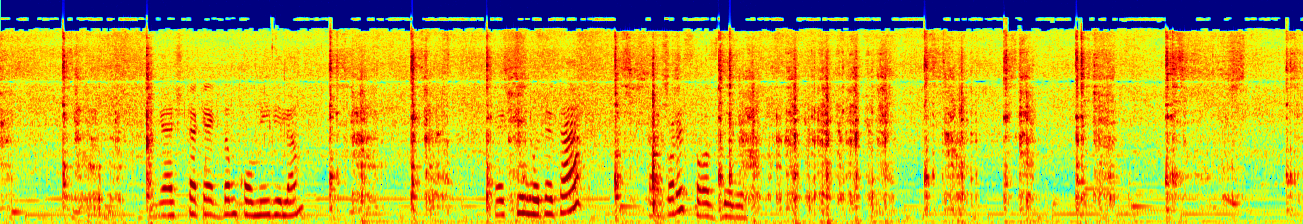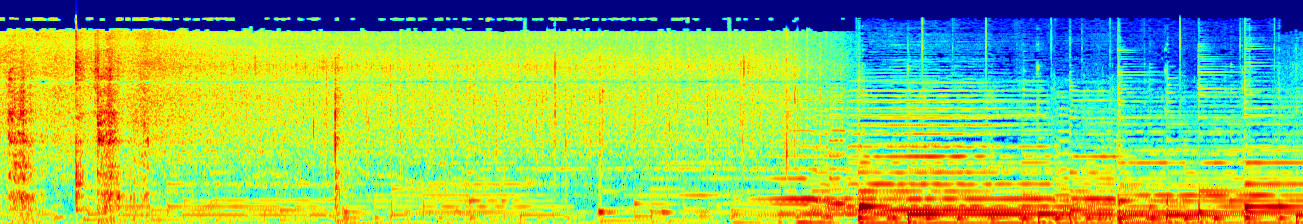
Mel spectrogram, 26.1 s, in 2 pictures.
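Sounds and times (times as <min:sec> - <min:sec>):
food sizzling: 0:00.0 - 0:23.1
spoon scraping steel pot: 0:00.6 - 0:01.6, 0:03.3 - 0:05.4, 0:06.1 - 0:14.5.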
